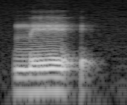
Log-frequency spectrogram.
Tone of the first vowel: falling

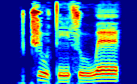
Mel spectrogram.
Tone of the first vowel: falling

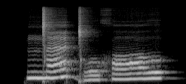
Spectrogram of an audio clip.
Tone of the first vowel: rising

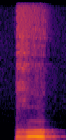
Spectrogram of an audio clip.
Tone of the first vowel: low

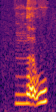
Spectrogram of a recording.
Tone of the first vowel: rising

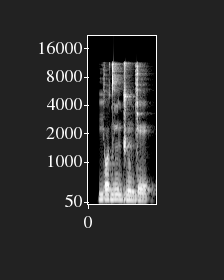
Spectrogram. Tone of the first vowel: high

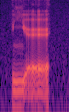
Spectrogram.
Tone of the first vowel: low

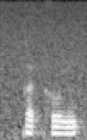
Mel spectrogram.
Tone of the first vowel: high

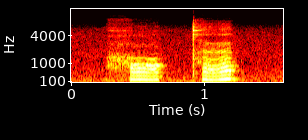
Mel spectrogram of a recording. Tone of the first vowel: low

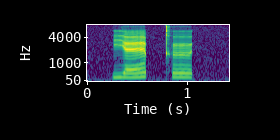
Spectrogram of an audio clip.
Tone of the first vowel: rising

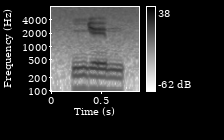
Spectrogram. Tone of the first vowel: low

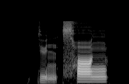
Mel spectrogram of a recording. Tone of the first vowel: low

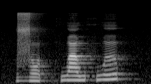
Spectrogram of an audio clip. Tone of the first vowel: low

